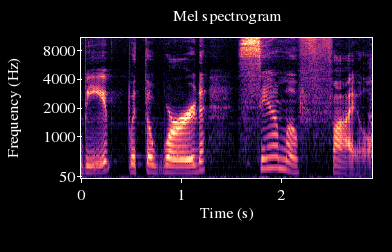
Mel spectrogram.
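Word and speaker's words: psammophile: Dev won the spelling bee with the word samophile. How do you spell that?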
